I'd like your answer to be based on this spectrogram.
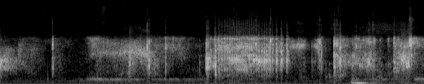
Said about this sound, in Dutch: ik zou die timer nog wel eens willen horen. Ja, die timer mogen nog wel een paar minuten laten draaien. Ja, zo lang mogelijk hoor.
